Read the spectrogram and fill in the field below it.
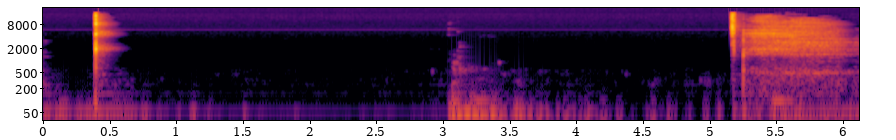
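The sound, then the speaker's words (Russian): A single crisp finger snap against the palm, made with an air pocket in the hand, rings out, followed by quiet rustling and a soft breathy noise, then a longer airy hiss at the end; no one speaks. “А щелчок именно когда вот тут есть воздушная прослойка.”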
